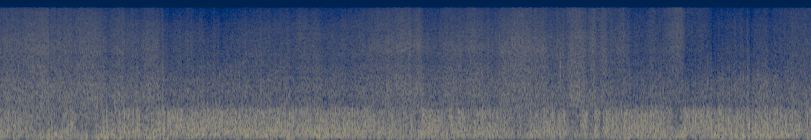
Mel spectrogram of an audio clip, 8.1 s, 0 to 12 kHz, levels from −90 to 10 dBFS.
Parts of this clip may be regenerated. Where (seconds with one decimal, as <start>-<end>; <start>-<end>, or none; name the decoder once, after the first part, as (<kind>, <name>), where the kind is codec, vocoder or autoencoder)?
0.9-5.1 (autoencoder, DAC-VAE)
